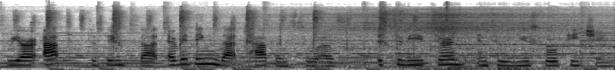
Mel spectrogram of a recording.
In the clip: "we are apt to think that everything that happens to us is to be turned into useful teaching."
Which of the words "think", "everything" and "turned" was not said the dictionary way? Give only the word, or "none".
none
